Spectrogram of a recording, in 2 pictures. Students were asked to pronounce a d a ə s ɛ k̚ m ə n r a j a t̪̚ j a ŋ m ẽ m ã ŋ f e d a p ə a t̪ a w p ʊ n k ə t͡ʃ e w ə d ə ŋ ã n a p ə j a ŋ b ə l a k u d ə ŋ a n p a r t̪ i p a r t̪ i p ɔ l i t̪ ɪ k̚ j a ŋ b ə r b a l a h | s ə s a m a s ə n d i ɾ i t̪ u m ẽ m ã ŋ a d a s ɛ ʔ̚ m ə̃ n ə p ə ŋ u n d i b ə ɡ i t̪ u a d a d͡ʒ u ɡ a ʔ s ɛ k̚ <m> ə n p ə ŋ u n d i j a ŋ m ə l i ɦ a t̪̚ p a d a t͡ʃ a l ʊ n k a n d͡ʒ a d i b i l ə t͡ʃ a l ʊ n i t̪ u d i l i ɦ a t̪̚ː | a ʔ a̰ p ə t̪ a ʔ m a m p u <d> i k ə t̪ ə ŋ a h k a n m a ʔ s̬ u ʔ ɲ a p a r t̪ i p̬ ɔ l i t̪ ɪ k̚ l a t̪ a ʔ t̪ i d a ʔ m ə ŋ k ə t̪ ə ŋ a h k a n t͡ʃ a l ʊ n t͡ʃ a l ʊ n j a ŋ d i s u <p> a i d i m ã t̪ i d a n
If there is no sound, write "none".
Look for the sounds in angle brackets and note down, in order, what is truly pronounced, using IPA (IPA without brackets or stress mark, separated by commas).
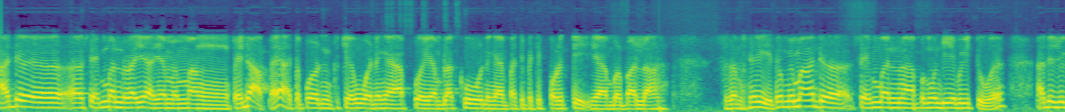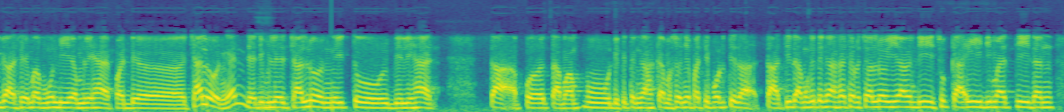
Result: m, d, k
